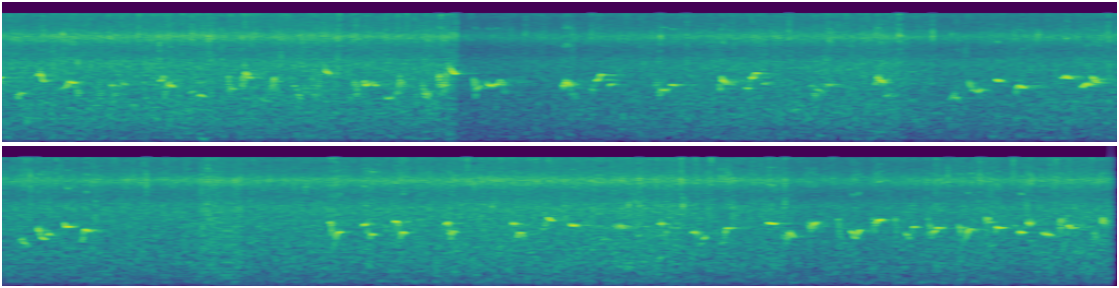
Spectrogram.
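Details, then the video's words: Yellow-vented bulbul (trucukan) gives a quick, bubbling chatter of short bright notes, nearly continuous and rising and falling in bursts, over steady flowing water; used as therapy audio to stimulate young bulbuls to sing. "Terapi pancingan trucukan biar cepat ropel gacor"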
